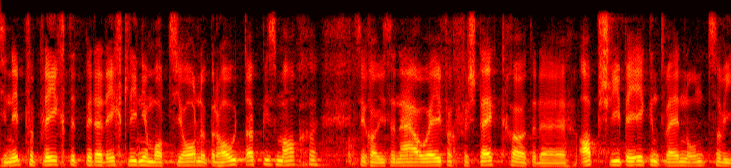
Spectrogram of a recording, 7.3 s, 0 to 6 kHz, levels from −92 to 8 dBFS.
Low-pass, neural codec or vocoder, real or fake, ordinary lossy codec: 5.4 kHz; vocoder, 24 kHz, 100 mel bands, Vocos; fake; none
